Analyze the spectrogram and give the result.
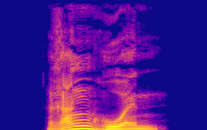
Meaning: inflection of ranghoch: 1. strong genitive masculine/neuter singular 2. weak/mixed genitive/dative all-gender singular 3. strong/weak/mixed accusative masculine singular 4. strong dative plural
- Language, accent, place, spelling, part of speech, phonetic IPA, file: German, Germany, Berlin, ranghohen, adjective, [ˈʁaŋˌhoːən], De-ranghohen.ogg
